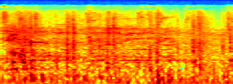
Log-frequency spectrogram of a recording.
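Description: A horse gallops in Assassin's Creed Valhalla, rapid rhythmic hoofbeats pounding steadily throughout, close and prominent under a busy game mix.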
